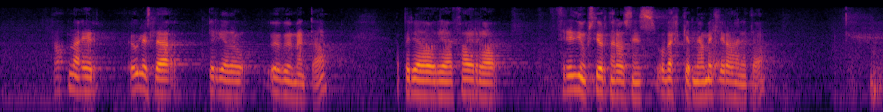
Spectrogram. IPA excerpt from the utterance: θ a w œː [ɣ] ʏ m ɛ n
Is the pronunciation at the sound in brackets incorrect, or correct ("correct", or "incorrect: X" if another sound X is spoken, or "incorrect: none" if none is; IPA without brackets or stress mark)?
incorrect: v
